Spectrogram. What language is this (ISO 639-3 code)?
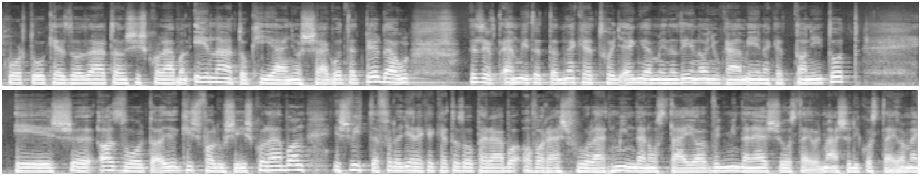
hun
